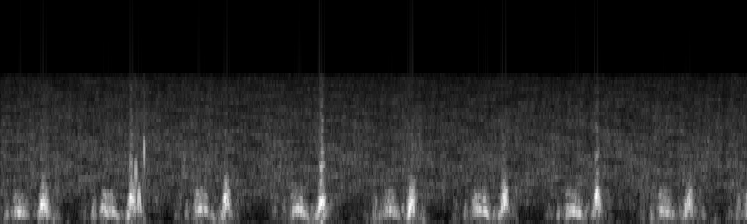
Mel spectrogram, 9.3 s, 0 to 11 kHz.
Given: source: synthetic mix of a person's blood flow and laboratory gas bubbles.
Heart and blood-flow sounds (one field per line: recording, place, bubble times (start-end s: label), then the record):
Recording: Doppler ultrasound of blood flow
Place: precordium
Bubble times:
1.65-1.83 s: bubbles
From the record:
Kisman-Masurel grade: 112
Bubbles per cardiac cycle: 1 to 2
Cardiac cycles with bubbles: 1 to 10%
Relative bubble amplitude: moderate (0.250 to 0.450)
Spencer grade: 1 (occasional bubble signal discernible with the cardiac motion signal, with majority of cardiac periods free of bubbles)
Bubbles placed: anywhere in the cardiac cycle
